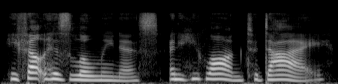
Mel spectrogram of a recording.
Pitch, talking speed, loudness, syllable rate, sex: 210 Hz, 160 wpm, -19 LUFS, 4.2 syllables/s, female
